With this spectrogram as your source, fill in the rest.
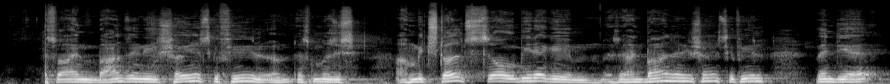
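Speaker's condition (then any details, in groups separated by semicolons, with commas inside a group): Parkinson's disease; Parkinson's disease diagnosed about 20 years ago, slowed movements, limits daily routine, needs much training; well controlled on medication overseen by neurologist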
